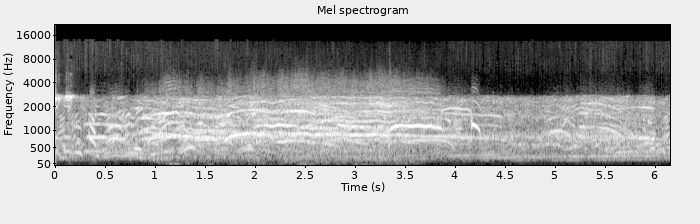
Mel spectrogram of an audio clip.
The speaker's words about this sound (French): La foule se disperse après avoir hué une dernière fois.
